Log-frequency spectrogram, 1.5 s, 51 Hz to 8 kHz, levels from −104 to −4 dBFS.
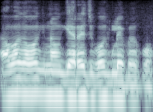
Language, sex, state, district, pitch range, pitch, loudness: Kannada, male, Karnataka, Mysore, 95-110 Hz, 100 Hz, -15 LUFS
